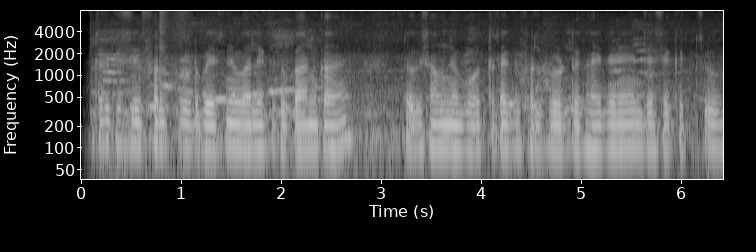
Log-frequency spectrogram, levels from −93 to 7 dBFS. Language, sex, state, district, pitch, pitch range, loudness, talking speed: Hindi, male, Uttar Pradesh, Etah, 105 Hz, 100-110 Hz, -26 LUFS, 235 wpm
